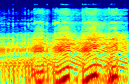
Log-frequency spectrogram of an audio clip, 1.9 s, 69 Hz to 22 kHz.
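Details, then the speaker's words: Poulan 3000 chainsaw after service, fresh fuel mix, air filter cleaned and low speed adjusted: crisp two-stroke buzz rising and falling cleanly through throttle blips; runs healthy. "so there you guys have it. So there was really no issue with it running."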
